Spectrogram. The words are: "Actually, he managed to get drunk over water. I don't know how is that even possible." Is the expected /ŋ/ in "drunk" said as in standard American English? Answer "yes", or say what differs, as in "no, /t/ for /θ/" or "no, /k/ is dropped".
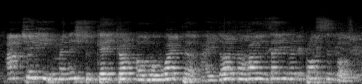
no, /ŋ/ is dropped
